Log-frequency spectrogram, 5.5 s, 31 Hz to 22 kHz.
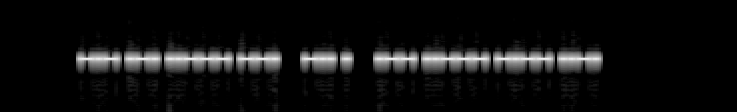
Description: Morse code, heard as a keyed tone, about 40 wpm, 700 Hz. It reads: KR2G DE W2YF
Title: USA Callsign DE Callsign - 4 Characters - 40wpm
